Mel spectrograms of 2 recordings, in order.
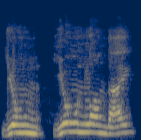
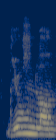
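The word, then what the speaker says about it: Jørn Lande: Yes, Jorn Londe. Oh, sorry, Jorn. Jorn Londe.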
